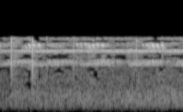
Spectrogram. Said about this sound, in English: And after dark, of course, crickets.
